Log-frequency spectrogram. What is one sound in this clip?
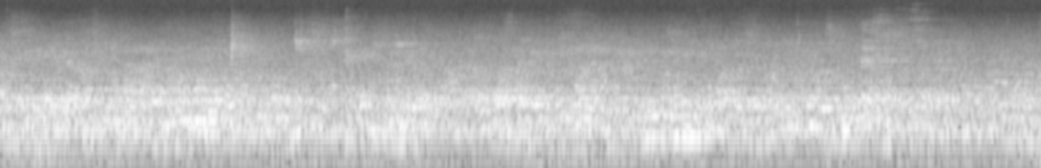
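A crowd of men and women murmur and talk quietly nearby in an echoing room.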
